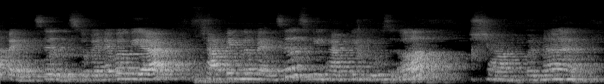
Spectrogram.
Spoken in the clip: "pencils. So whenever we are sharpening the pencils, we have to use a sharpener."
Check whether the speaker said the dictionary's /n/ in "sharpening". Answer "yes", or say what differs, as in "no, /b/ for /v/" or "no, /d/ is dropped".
no, /n/ is dropped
